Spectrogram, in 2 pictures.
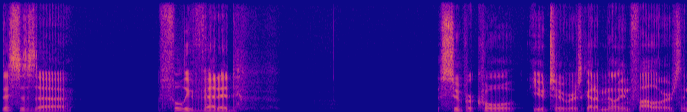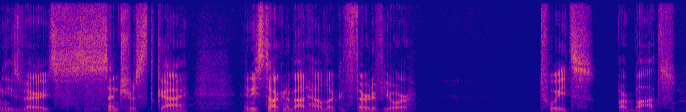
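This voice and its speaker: A man's voice: extremely low pitch, unhurried, long pauses, fairly bright tone, no room sound, clean studio sound. A man who grew up in the United States, hosting a casual economics podcast and thinking aloud in a rambling, opinionated way with many restarts. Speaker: podcast host.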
